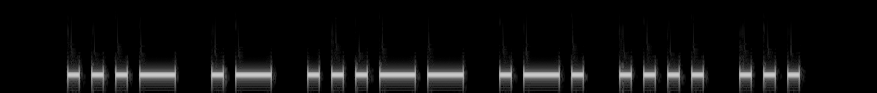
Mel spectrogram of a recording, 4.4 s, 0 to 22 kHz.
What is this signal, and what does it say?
Morse code, heard as a keyed tone, about 20 wpm, 700 Hz. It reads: VA3RHS
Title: DXCC-100 Call Signs - 6 Characters - Repeated 2x - 20wpm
